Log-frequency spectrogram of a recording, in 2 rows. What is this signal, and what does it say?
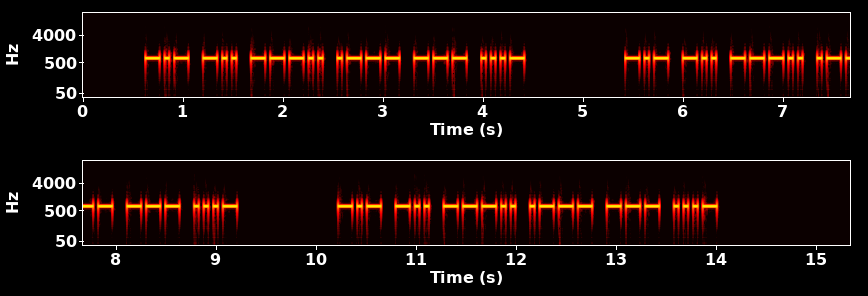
Morse code, heard as a keyed tone, about 25 wpm, 700 Hz. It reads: KD8JOV KD8JOV KD8JOV
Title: USA Call Signs - 6 Characters - Repeated 3x - 25wpm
